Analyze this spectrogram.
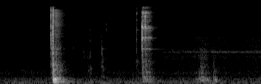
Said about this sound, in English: So this is the swing top bottle, the Grolsch style bottles opening of the OT Mac Goat Face. And I have it near my PC, so I'm really hoping this bottle isn't one of the gushers and it's one of the fine ones. Anyway, here we go. Let's open this bottle.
